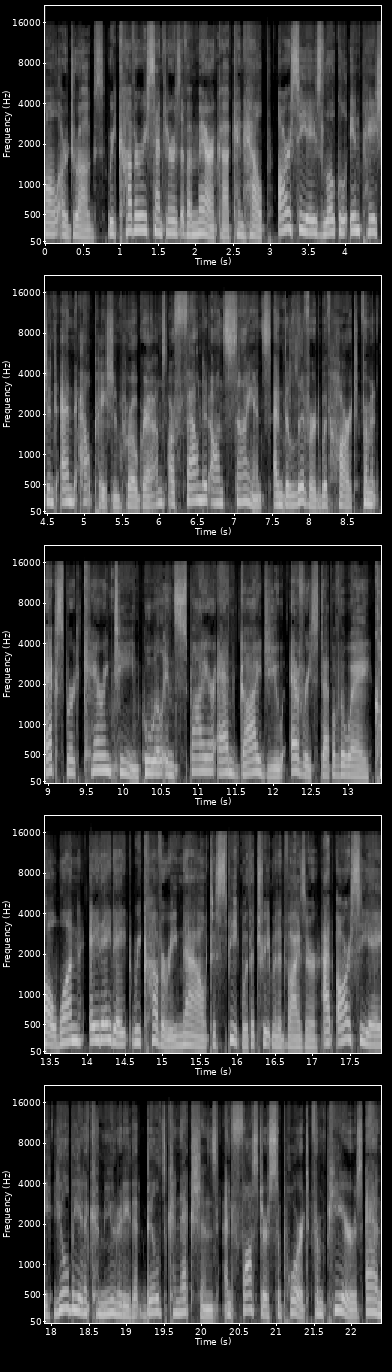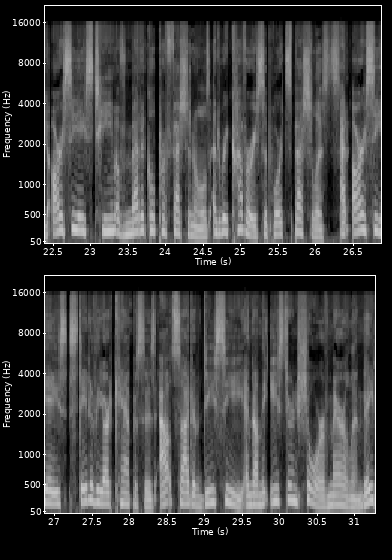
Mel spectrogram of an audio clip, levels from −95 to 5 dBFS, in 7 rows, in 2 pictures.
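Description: From 4.93 to 5.95 s, just after "local inpatient and", the speech breaks up with repeated packet loss and takes on a robotic sound. Eight short gaps fall within about one second, the longest 40 ms. Each gap is covered by stretching the last sound forward, using 190 ms of filler in total while 140 ms of real audio is missing. About 19% of the stretch is patched this way, so the speech sounds choppy, with pieces missing.

From 20.57 to 21.36 s, between "that builds connections and" and "from peers and", a jitter buffer speed-up occurs. The receiver had built up more delay than it wanted. To shed it, it cut out tiny slices of one or a few pitch periods, about 40 ms in all. The speech runs at 104% speed with its pitch unchanged, just under the rate at which speech starts to sound hurried.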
